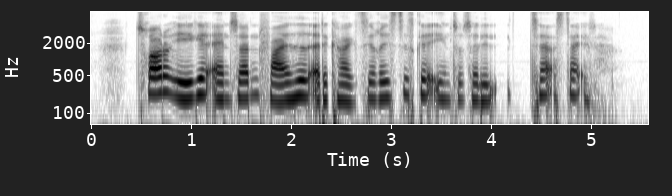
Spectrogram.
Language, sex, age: Danish, female, 18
